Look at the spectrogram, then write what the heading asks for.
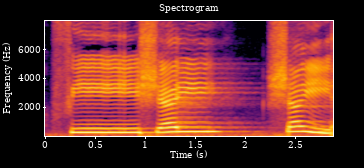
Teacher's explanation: Fi syai ada huruf lin atau harfulin. Karena ya sukun sebelumnya baris fathah, maka dibacanya dilembutkan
